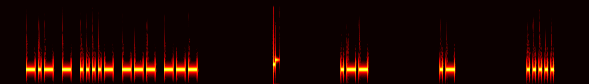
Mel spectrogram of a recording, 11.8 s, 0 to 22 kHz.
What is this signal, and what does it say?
Morse code, heard as a keyed tone, about 20 wpm, spaced as for 11 wpm, 700 Hz. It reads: KT4OO WA5
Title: USA Call Signs - 8x Character Spacing - 20wpm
